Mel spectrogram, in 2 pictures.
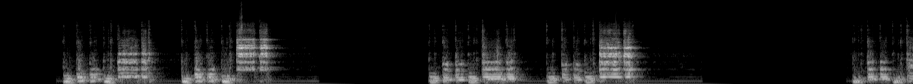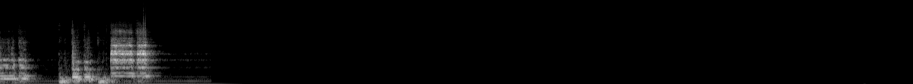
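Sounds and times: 
Hammond B3 organ: 0.6s - 3.0s, 4.3s - 6.8s, 8.6s - 10.9s.

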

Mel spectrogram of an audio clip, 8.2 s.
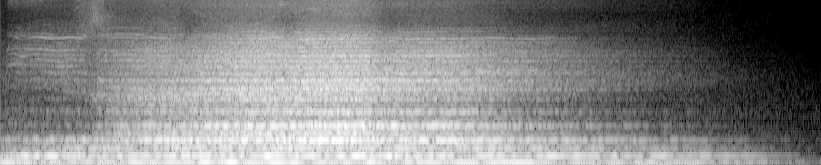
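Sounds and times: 
voices singing a sacred chant: 0.0s - 6.7s.

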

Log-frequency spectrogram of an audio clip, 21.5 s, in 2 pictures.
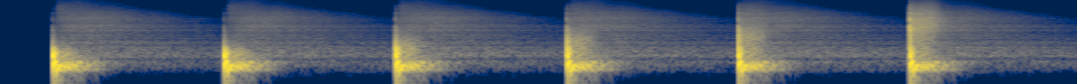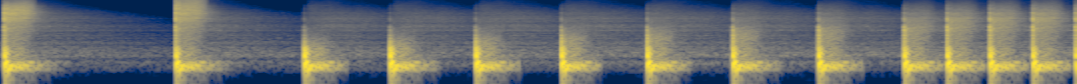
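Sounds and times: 
breakbeat drums with snare: 0.6s - 1.3s, 2.2s - 3.0s, 4.0s - 4.6s, 5.7s - 6.5s, 7.4s - 8.1s, 9.1s - 9.9s, 10.8s - 11.6s, 12.5s - 21.5s.

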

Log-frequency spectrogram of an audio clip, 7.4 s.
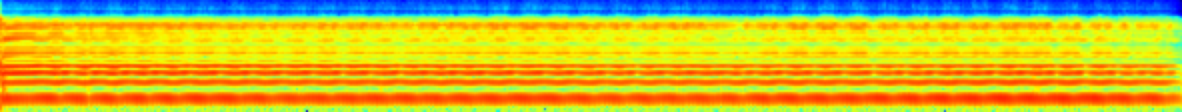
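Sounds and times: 
Mellotron MKII saxophone note D sharp: 0.0s - 7.3s.

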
